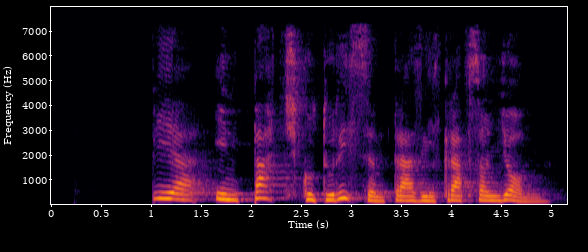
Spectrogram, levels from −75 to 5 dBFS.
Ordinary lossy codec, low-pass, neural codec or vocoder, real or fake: AAC, 32 kbps; 7.2 kHz; none; real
